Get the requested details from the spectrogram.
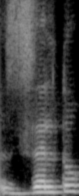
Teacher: زا سیٹی والے حروف میں سے ہے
